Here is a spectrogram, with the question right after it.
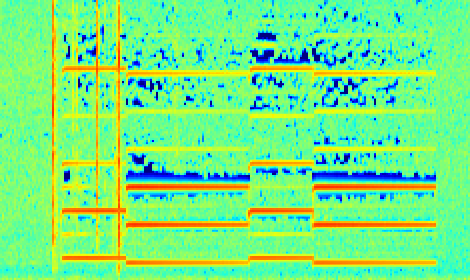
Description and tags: Phono lock beep sound
beep, electronic, lock, phono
